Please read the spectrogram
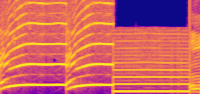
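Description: Electronic sound effect of three tones: two short tones that each swoop up and then hold, followed by a lower, longer held tone that stops abruptly.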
